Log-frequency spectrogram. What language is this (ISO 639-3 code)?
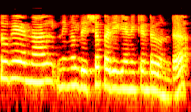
mal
